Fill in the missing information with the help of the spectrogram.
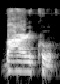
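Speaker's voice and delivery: put-on "Barco" in a Portuguese accent with curled R; Portuguese retroflex-R accent. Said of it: "Como quem tem o sotaque".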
